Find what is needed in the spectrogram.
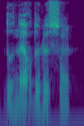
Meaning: someone prone to pontificating, to lecturing and patronizing people
- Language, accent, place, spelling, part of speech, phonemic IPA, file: French, France, Lyon, donneur de leçons, noun, /dɔ.nœʁ də l(ə).sɔ̃/, LL-Q150 (fra)-donneur de leçons.wav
